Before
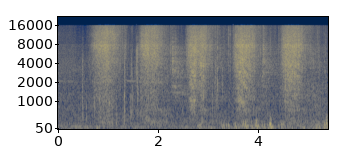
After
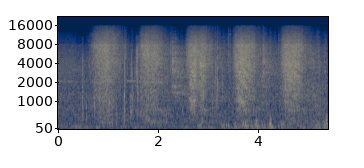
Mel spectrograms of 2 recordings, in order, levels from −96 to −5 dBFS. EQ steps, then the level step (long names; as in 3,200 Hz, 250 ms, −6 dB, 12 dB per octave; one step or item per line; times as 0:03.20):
high-frequency loss of the air 89 metres
low-shelf EQ 350 Hz −9 dB
−4.0 dB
